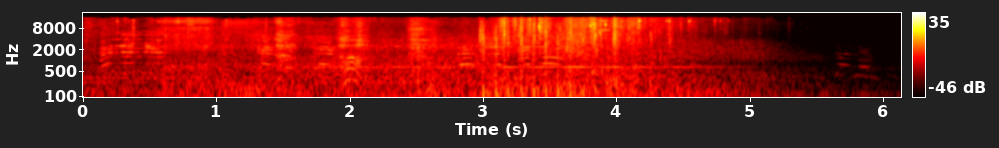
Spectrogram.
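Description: Rapid gunfire rattles loudly and close.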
